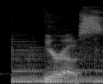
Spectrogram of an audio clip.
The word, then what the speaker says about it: gyros: of great is it is it pronounced gyos how's it pronounced Gyros that's not it right Euros yes that's it Euros yeah it's euros the problem is that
